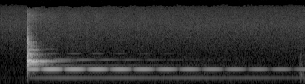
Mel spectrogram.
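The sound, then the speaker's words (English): A single gong is struck once and left to ring, its deep metallic hum wavering in slow pulses as it gradually fades. No one speaks over it. “especially if you don't have a gong, we can use what are called in the Sanskrit language mantra”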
